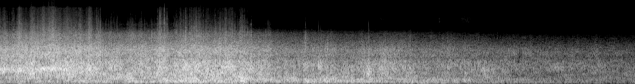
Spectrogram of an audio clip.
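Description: Panavia Tornado GR4 jet flying past with its twin RB199 turbofans, a loud crackling roar. It fades steadily after about two and a half seconds as the jet moves away.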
